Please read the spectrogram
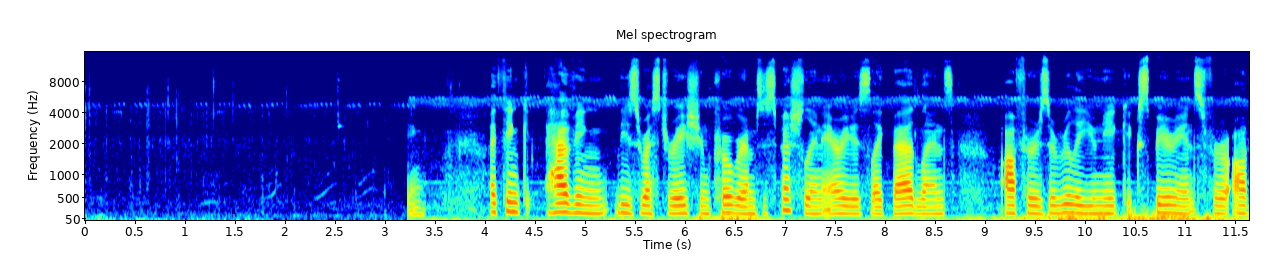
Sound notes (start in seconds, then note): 0.0 rocks crunching; 1.8 crickets chirping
